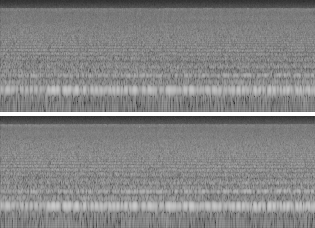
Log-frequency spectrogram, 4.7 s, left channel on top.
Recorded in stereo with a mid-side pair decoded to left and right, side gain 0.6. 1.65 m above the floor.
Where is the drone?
10° right; by 4.7 s 15° right.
